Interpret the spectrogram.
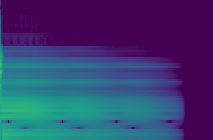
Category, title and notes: Instrument samples > Synths / Electronic
A slap bass i made in furnace, based off the SNES sample system.
C-note, Slap-bass, SNES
